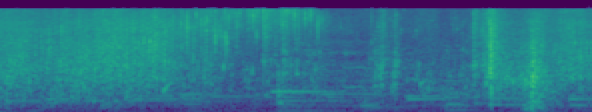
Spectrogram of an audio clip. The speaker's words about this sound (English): Mr. Mouse, what in El Mundo are you doing? Please tell me you didn't just dip your tiny little PS or your little feet into your soup.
